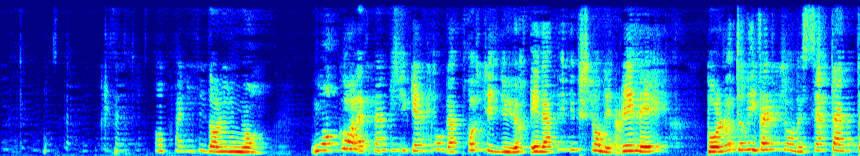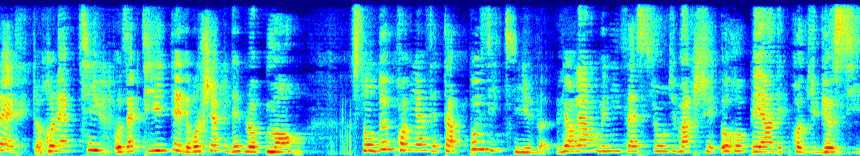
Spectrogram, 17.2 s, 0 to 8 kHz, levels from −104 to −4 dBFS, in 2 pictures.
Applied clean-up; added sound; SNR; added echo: neural mask model DeepFilterNet 3.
